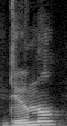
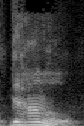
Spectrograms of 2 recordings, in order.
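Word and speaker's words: Duhamel: he told me again Josh duml duml D I'm pretty sure it's daml but I could be wrong him him who is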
